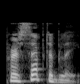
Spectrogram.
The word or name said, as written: perceptibly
